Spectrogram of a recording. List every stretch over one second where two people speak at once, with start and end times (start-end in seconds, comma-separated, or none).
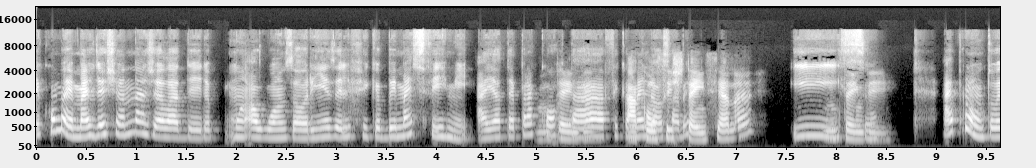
5.0-6.6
